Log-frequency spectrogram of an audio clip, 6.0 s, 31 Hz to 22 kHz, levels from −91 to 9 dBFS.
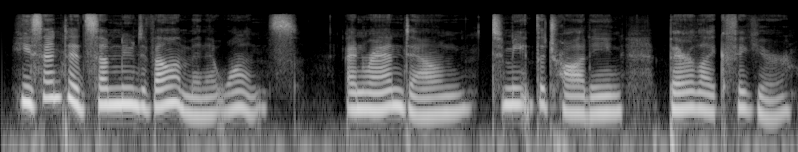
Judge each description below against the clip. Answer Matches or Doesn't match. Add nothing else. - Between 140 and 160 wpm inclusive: Doesn't match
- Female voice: Matches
